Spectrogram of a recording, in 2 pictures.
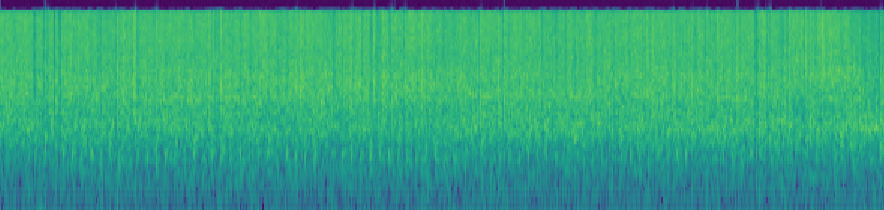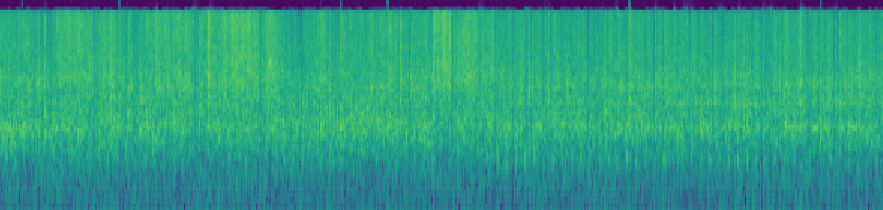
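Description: Passenger train running, a loud, steady, dense rattle and clatter of noise.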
